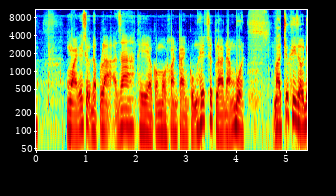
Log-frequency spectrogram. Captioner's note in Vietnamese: khịt mũi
